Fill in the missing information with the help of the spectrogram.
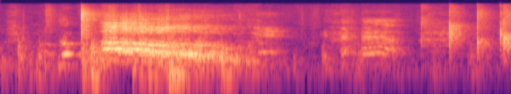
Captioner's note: audience cheering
